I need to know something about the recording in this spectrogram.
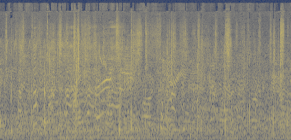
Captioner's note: students chattering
